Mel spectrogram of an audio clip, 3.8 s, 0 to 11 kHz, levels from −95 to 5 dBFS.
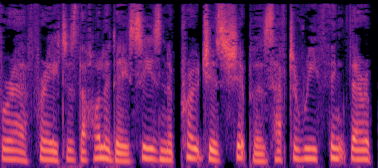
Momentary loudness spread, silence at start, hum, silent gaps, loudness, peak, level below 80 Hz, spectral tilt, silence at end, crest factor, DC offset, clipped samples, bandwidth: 5 LU; 0 s; none; none; -24 LUFS; -10 dBFS; -60 dBFS; -4.5 dB/octave; 0.1 s; 14 dB; under 0.1%; under 0.1%; 10.5 kHz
